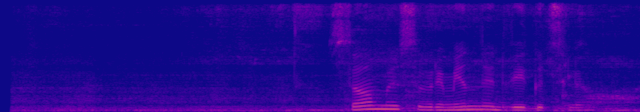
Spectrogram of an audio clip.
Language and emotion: Russian, neutral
